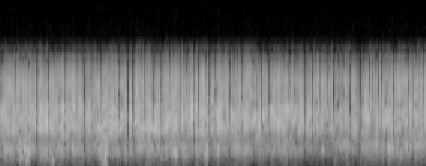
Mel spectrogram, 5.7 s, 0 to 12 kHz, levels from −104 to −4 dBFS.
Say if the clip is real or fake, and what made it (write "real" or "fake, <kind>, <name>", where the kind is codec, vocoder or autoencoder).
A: fake, vocoder, BigVGAN v2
